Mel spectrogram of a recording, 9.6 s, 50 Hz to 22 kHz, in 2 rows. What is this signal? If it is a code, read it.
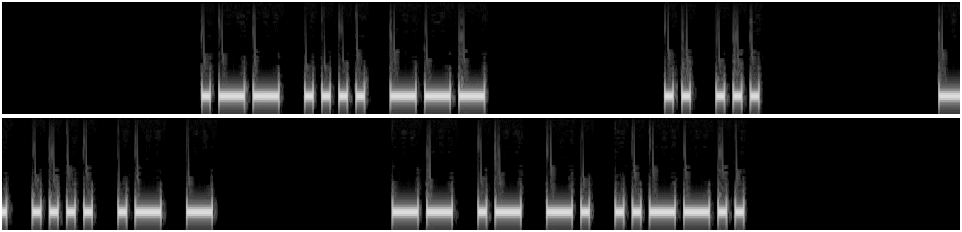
Morse code, heard as a keyed tone, about 28 wpm, 700 Hz. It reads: WHO IS THAT MAN?
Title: 3x Word-Spacing - Sentences from Top 200 Words - 28wpm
